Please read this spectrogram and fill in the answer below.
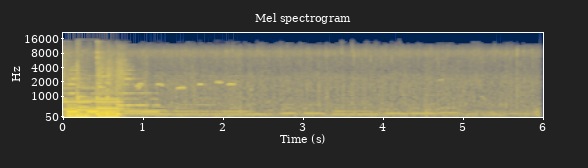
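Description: Background music cuts off about a second in, leaving the steady hiss of rain falling.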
